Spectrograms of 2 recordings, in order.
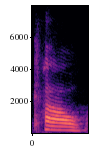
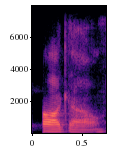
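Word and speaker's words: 蝦餃: And ha gao, I'm so glad you said ha gao because a lot of people say cow and spell it cow, but it's Uh, G. ha gao.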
